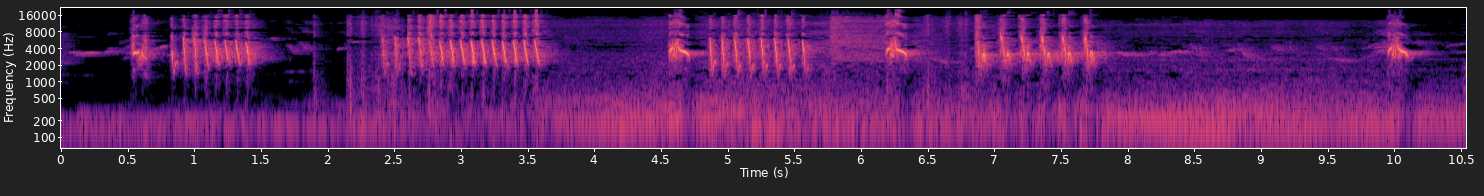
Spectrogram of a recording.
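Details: Bar-winged prinia (ciblek kristal) singing a lively master song of rolling trills and sharp shots. Separate fast rattling trills of high, evenly spaced notes are broken by pauses, with single sharp chirps and a low background hum.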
